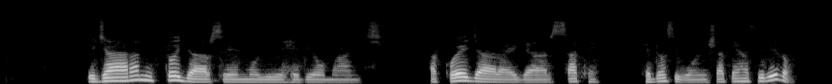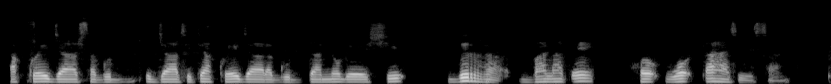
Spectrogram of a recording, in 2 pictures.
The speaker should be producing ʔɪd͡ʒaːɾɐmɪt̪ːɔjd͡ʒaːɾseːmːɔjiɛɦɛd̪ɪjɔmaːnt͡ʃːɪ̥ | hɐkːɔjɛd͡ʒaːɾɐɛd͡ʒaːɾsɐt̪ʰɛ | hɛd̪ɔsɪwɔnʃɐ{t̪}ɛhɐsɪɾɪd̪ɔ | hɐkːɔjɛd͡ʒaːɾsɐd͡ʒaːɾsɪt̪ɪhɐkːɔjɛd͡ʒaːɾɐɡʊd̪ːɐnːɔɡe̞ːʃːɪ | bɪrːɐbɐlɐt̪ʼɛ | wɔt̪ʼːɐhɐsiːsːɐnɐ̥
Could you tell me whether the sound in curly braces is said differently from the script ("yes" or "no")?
no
